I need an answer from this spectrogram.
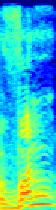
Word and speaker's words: one: 100 rupe note or one eyed person see here what happens words starts with o o is a vowel but its pronunciation is W so we will have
